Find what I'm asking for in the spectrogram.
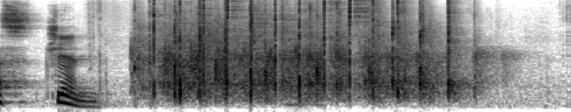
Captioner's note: audience clapping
